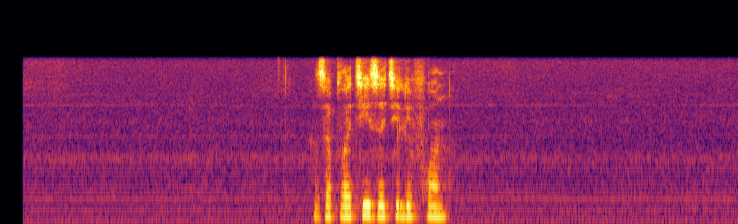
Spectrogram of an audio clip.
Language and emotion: Russian, neutral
